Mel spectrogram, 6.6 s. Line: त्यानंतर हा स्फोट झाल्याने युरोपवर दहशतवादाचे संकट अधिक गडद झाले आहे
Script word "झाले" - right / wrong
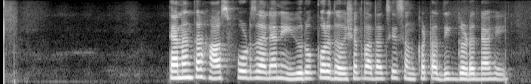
wrong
